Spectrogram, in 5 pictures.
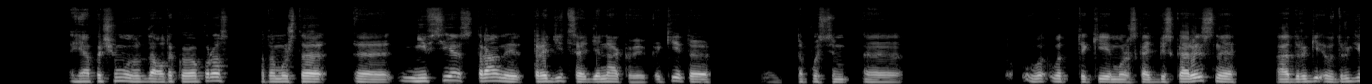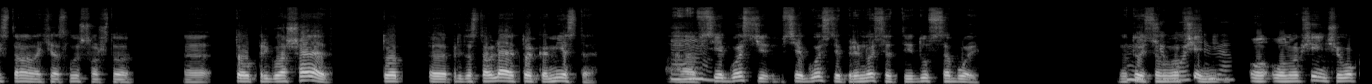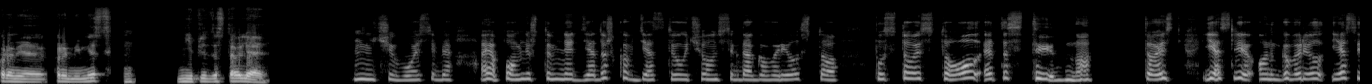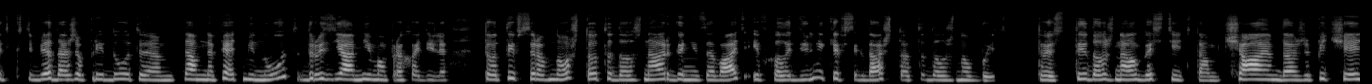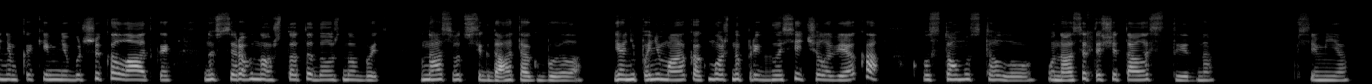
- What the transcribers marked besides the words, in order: other background noise; chuckle; laughing while speaking: "стыдно"; tapping
- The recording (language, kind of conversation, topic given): Russian, podcast, Как проходили семейные праздники в твоём детстве?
